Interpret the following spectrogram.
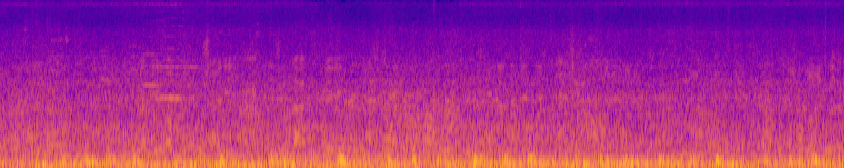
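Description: Outdoor crowd of spectators chatting in the background, over a steady low rumble with wind on the microphone.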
